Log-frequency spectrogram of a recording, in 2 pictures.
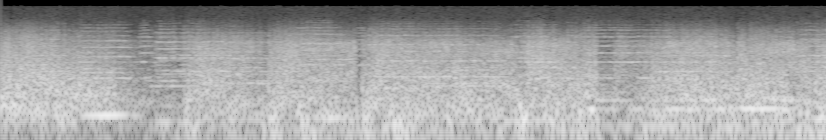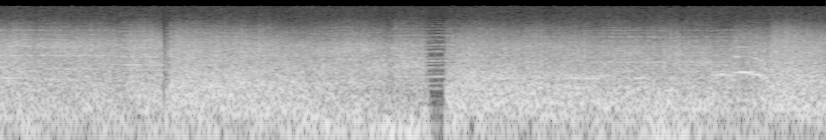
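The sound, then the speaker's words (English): Dense, continuous barrage of loud anti-aircraft gunfire and explosions, with heavy booms and sharp bursts over a constant roaring din, no voices, as Japanese planes swoop in during the Battle of Midway, a naval battle in the Pacific. “In the face of terrific anti-aircraft fire, Jap planes like this one swoop close, their suicide pilots knowing full well that their battle is ended.”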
